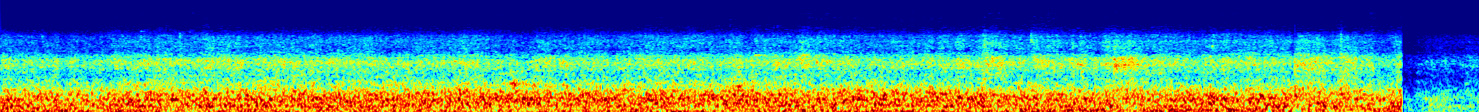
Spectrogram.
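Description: Passenger train running over a steel truss bridge: a loud, steady rumble and rattle of wheels and carriages on the bridge, heard from the open window. The noise drops sharply about seven seconds in.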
